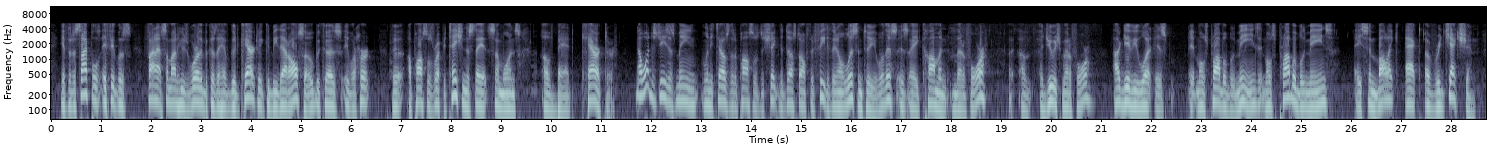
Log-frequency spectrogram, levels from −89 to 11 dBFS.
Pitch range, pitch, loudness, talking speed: 110-135 Hz, 120 Hz, -20 LUFS, 180 wpm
